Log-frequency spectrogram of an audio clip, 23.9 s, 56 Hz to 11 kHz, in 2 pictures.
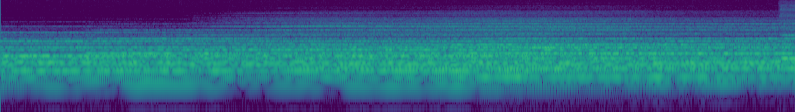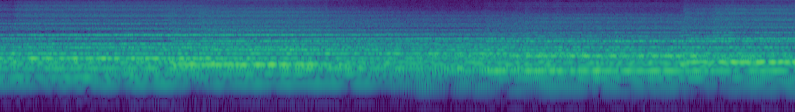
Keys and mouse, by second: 2.4-3.6 drag, 4.0 middle click, 5.1 Tab, 5.7 3, 7.7 click, 12.7 u, 14.8 a, 16.5 1, 17.5-18.2 drag, 19.4 r.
